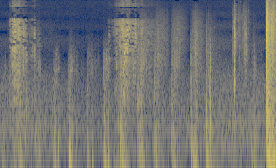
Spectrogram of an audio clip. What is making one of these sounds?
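A gun clicks and clatters as it is reloaded.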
